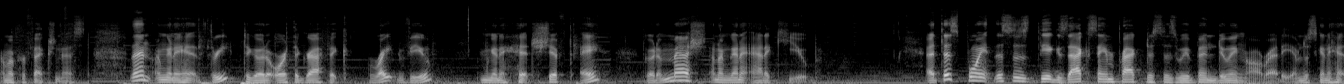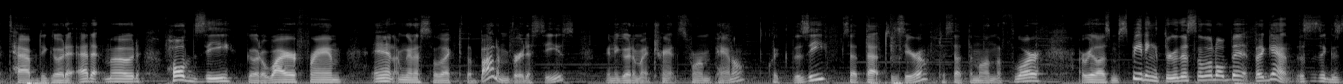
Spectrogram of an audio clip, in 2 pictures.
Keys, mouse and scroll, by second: 0.2 shift+middle drag, 1.9 scroll up 2, 1.9 KP_3, 2.7-3.4 shift+middle drag, 5.6 shift+a, 7.5 scroll down 1, 7.8 shift+middle drag, 8.1 scroll up 1, 8.4-9.1 shift+middle drag, 13.2 Tab, 15.0 z, 17.2 click, 21.1-22.8 drag, 23.4 shift+middle click.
